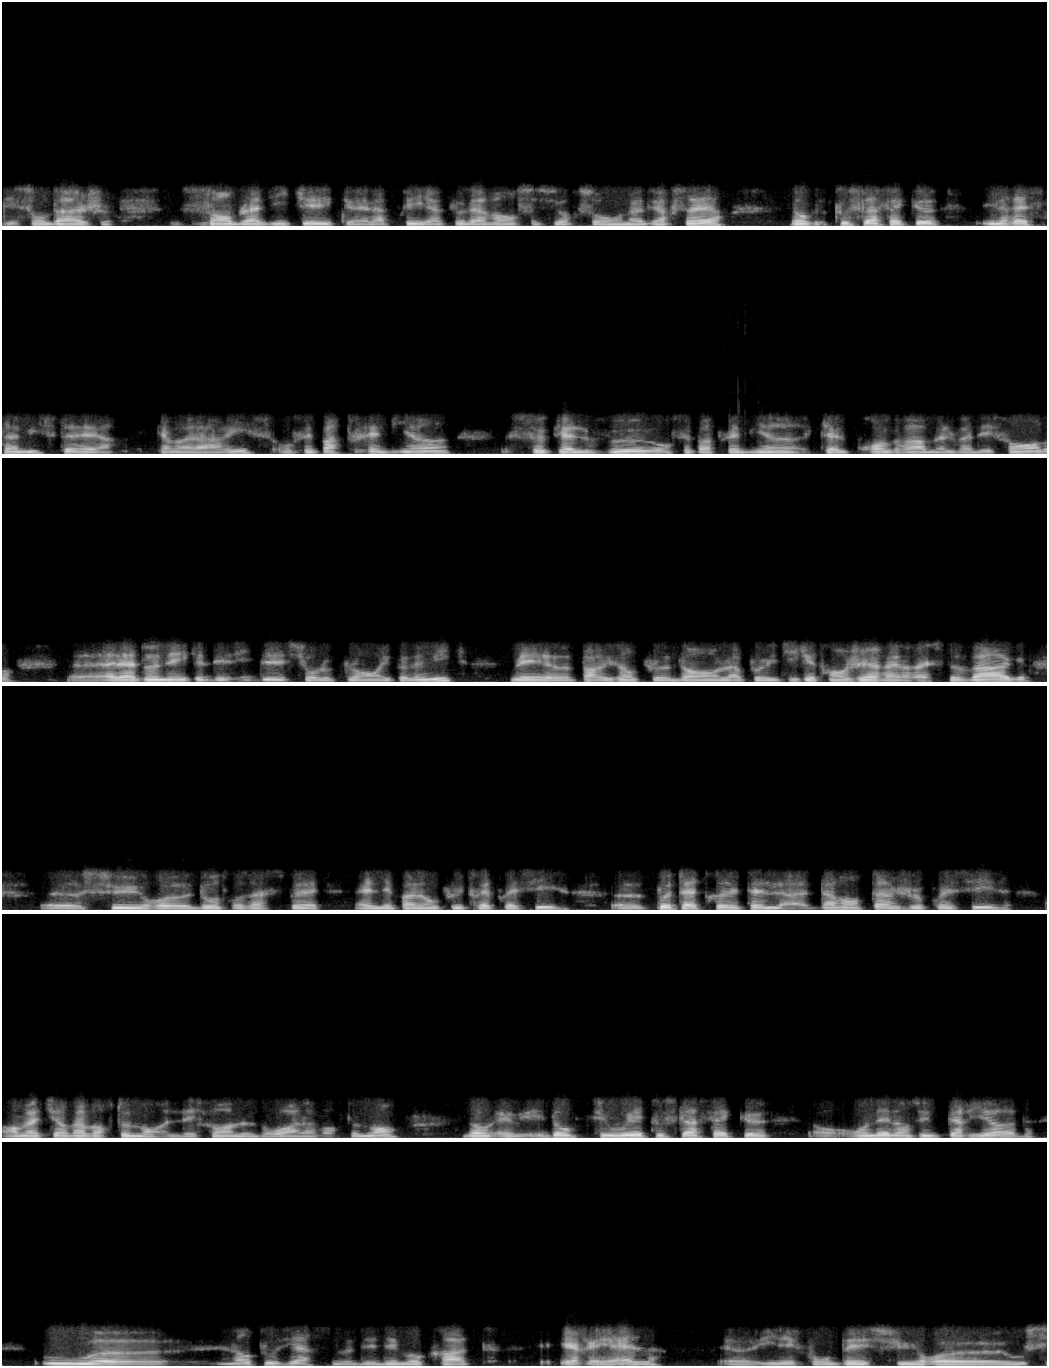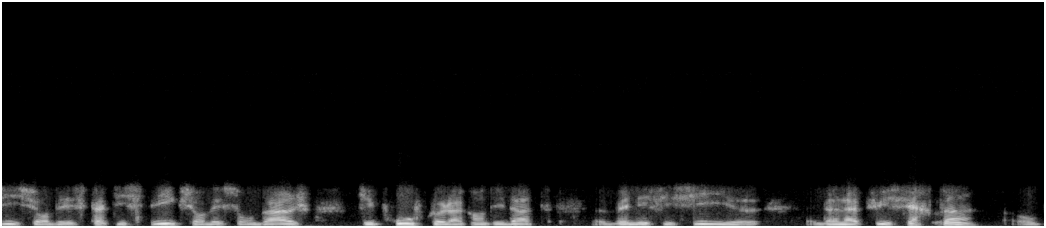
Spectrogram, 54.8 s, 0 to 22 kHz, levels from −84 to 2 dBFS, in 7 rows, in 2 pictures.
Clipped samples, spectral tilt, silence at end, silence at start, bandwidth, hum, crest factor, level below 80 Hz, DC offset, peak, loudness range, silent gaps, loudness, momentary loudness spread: under 0.1%; -9.5 dB/octave; 0.05 s; 0 s; 4.1 kHz; none; 18 dB; -62 dBFS; under 0.1%; -2 dBFS; 3 LU; none; -21 LUFS; 11 LU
